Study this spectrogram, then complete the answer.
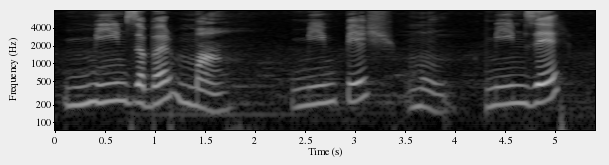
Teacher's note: जब हम मीम letter pronounce करते हैं तो हमें उसकी आवाज़ अपने नाक में भी, अपने नोज़ल पैसेज में भी सुनाई देती है।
